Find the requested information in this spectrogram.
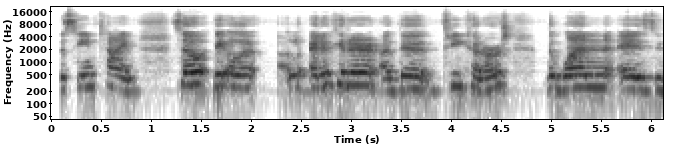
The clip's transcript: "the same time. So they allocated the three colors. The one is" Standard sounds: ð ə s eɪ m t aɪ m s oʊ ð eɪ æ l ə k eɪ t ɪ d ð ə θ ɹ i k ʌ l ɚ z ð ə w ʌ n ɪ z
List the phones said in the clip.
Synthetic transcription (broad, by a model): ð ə s eɪ m t aɪ m s oʊ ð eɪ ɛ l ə k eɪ t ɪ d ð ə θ ɹ i k ʌ l ɚ z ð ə w ʌ n ɪ z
